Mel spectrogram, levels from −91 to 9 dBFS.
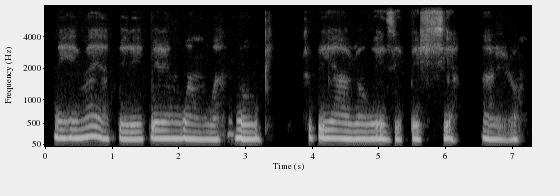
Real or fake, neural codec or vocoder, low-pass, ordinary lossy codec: real; none; 7.2 kHz; Opus, 24 kbps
